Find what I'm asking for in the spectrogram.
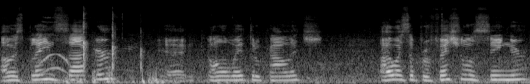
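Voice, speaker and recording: A man with a Mexican accent at a high pitch and moderate pace, ordinary pitch variation, long, frequent pauses and noticeable background noise. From Mexico City, Mexico. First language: Spanish. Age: 70s. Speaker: church member giving testimony. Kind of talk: testimony.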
